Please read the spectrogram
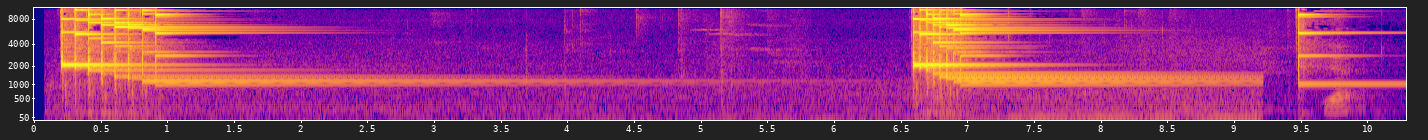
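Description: Solenoid-driven glockenspiel: push-pull solenoids strike its metal bars in a rapid descending run of notes, left to ring and fade. A second run follows about six and a half seconds in and is cut off suddenly, then a single note is struck near the end.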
